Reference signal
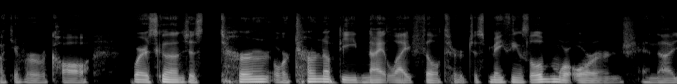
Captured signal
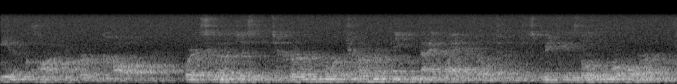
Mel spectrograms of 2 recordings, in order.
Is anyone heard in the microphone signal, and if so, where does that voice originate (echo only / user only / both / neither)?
echo only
